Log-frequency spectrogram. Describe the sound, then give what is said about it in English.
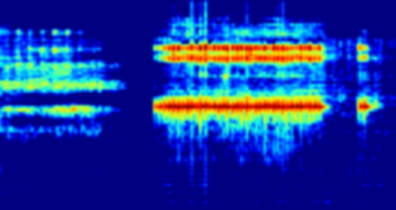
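A telephone rings at a police precinct: first a softer ring, then a long, loud, steady ringing tone, and finally a brief clipped blip. “Well, there's the phone.”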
